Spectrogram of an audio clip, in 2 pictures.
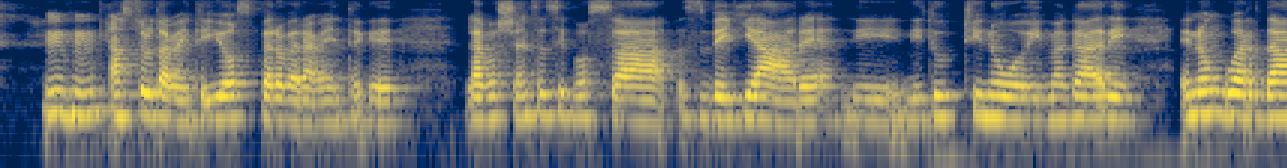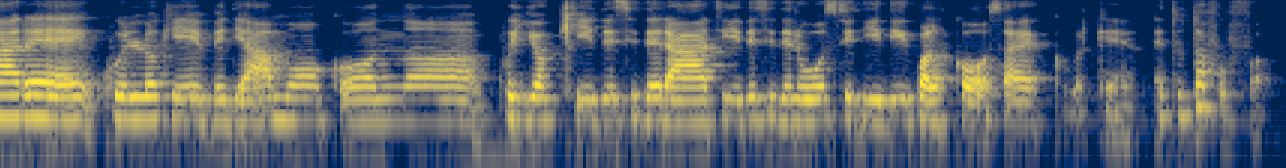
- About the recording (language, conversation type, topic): Italian, podcast, In che modo i media influenzano la percezione del corpo e della bellezza?
- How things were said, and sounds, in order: none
